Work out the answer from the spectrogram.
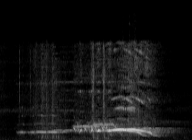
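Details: Black-naped oriole, known locally as kepodang emas, singing a fluted whistled phrase that starts on a steady note, rises, then slurs downward in rich warbling notes, with no other sounds.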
